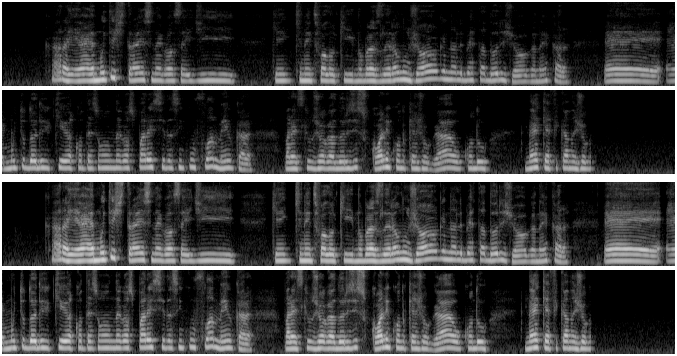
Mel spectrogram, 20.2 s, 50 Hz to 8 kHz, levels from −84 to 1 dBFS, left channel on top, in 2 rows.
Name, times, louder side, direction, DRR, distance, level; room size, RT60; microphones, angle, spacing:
voice 1, 0.7-3.5 4.1-8.5 9.0-13.9 14.3-17.4 17.9-18.9, right 4 dB, 75° right, 0.6 m, -27 dB
5.7 x 3.1 x 5.5 m
head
